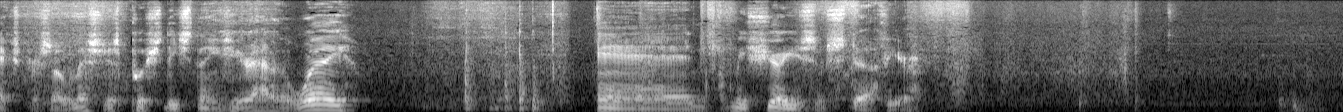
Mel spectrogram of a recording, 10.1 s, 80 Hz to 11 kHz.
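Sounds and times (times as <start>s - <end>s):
hand rubbing metal tabletop: 0.0s - 2.2s, 3.2s - 4.2s, 5.2s - 8.6s.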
